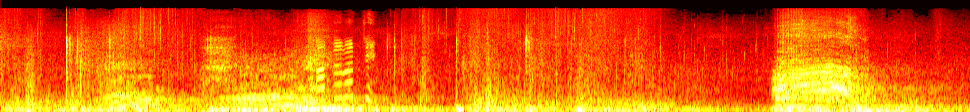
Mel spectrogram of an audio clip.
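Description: A large creature lets out warbling, whining cries.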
